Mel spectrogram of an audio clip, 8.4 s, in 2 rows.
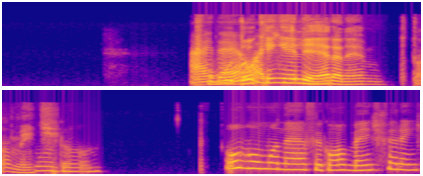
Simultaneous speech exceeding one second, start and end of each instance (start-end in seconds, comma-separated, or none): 1.9-3.3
